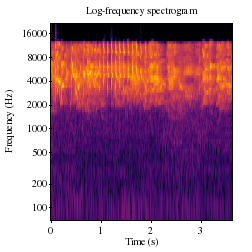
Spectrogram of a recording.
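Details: Fischer's lovebird breeding pair, pet birds, producing rapid, piercing, high chirps repeated about three times a second in a continuous shrill chatter.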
